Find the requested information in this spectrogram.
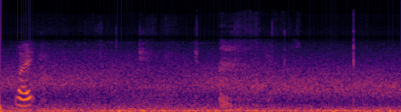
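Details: German Shepherd Laiken barking on the command "speak" at a dog training kennel in the Worcestershire countryside: one short, loud harmonic bark, then a fainter second bark about two seconds later, over steady low wind rumble.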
